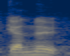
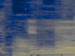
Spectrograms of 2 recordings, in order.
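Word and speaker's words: GNU: Is it not pronounced Ganoot, though? – Yes, Ganoot. – For God's sake, we're not even getting into this debate. It's not worth it. It's Ganoot.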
